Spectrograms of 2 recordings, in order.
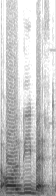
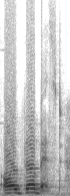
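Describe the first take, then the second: First: "the" said as thee in "all the best"; long ee on "the"; wrong the. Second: "the" said as thuh in "all the best"; short schwa on "the"; correct the. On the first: Retold or imitated. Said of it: "It's not all the best". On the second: Shown as a demonstration. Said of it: "It's all the best".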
